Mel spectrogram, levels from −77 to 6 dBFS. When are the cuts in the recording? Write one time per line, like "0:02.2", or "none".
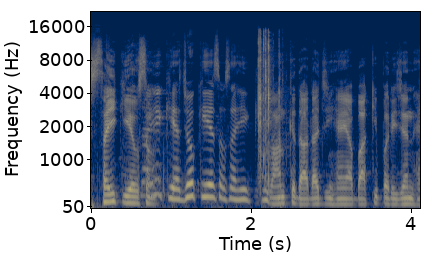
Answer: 0:02.2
